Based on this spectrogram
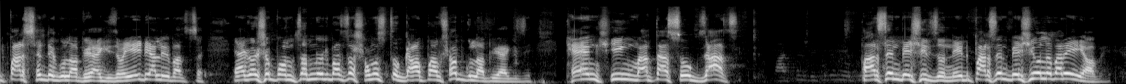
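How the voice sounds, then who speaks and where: The speaker is a man with a high-pitched voice. His intonation is lively. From Bangladesh, Pabna (Ishwardi). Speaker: dairy farmer. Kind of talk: sales pitch.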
